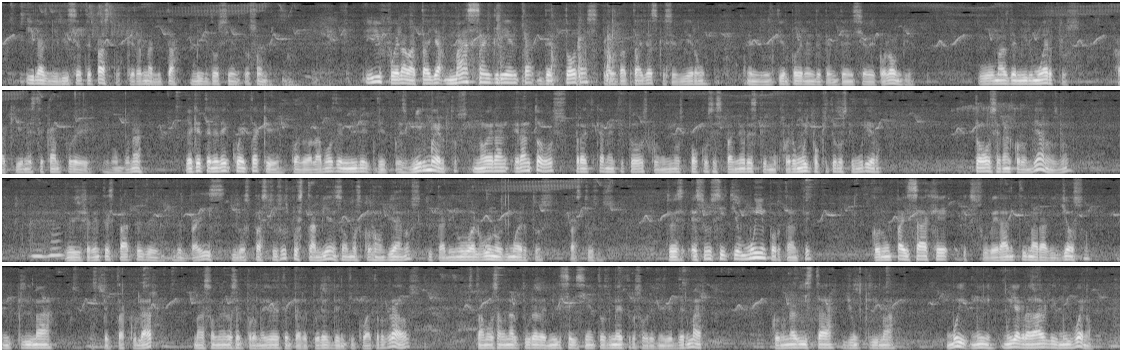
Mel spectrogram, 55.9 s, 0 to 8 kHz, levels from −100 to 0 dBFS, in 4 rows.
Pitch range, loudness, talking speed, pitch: 90-115 Hz, -19 LUFS, 160 wpm, 100 Hz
